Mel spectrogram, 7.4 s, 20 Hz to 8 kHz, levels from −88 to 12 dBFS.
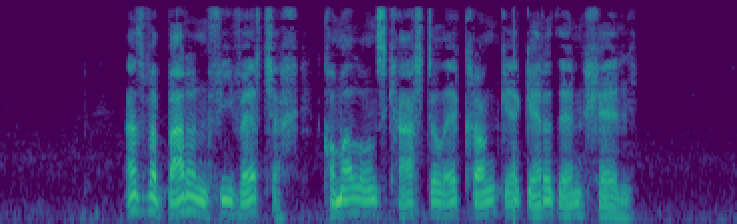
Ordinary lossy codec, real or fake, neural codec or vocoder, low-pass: MP3, 64 kbps; real; none; 7.2 kHz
